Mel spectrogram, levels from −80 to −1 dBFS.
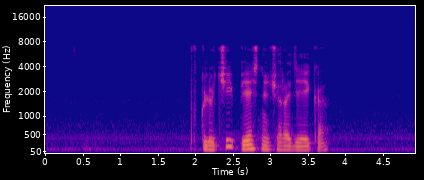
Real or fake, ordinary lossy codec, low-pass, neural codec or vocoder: real; none; 7.2 kHz; none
